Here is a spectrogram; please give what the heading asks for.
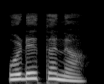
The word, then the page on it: ಒಡತಣ: oḍataṇa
